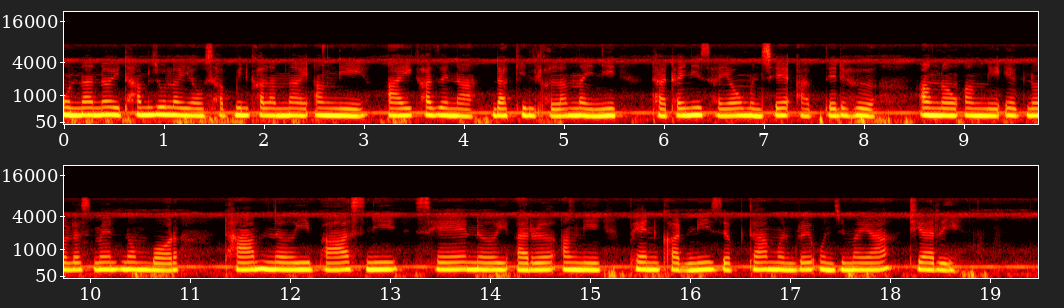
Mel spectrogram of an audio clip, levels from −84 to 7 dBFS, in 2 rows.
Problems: constant background noise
